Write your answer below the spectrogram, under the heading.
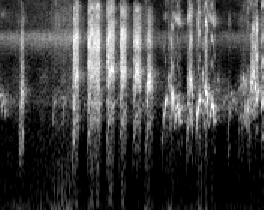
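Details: Red-whiskered bulbul song: a run of harsh, clicking broadband bursts roughly every quarter second, followed by lively, warbling, up-and-down whistled phrases that tumble quickly into one another.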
